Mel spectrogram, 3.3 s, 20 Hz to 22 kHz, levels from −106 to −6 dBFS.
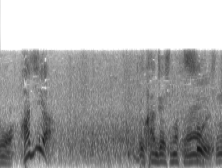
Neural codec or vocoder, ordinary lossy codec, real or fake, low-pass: none; none; real; 7.2 kHz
